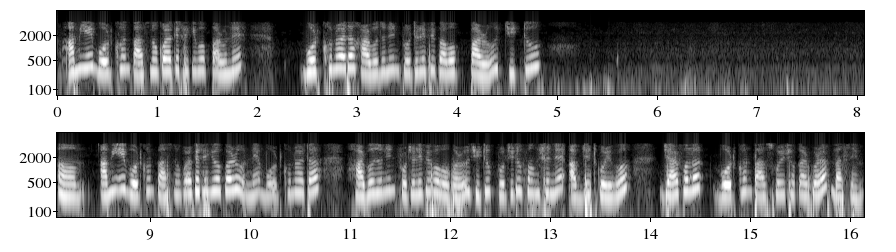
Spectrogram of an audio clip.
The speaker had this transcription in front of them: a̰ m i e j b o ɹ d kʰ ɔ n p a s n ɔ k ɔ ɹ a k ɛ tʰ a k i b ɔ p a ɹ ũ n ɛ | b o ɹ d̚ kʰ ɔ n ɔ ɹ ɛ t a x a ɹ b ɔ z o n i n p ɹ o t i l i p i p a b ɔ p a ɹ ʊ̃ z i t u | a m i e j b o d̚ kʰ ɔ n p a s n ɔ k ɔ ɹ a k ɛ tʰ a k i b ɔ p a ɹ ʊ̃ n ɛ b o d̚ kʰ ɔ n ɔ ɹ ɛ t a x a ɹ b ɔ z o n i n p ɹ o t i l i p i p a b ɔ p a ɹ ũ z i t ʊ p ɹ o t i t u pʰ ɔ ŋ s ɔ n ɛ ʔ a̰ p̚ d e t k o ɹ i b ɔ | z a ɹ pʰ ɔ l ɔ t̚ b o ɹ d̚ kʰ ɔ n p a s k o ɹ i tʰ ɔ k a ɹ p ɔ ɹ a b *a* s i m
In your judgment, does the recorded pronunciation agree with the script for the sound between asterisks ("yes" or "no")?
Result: yes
